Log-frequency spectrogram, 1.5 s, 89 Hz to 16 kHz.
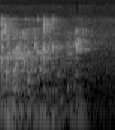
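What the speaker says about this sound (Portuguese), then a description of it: "Aqui, ó, 500 ml de água em ponto de fervura." Near-boiling water is poured into a measuring cup, giving a brief splashing, gurgling stream that fades out toward the end, close and fairly quiet.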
